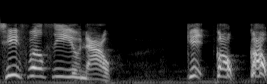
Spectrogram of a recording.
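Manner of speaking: small goblin voice, shrill, high, very loud. Game master voicing Slorb, a goblin, pushing the party inward: high-pitched Slorb goblin voice. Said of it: "he is a high pitch, smaller goblin".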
